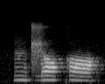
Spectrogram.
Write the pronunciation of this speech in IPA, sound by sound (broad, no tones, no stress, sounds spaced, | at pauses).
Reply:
n d͡ʒ ɔ k ɔ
